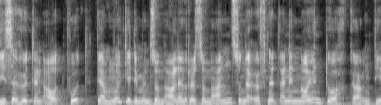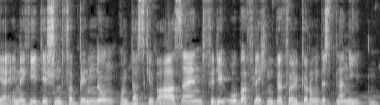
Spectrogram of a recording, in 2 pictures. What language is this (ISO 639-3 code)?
deu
